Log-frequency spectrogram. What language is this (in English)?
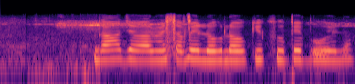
Bhojpuri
